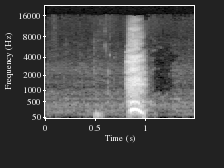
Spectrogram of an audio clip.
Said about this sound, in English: I love gasping.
